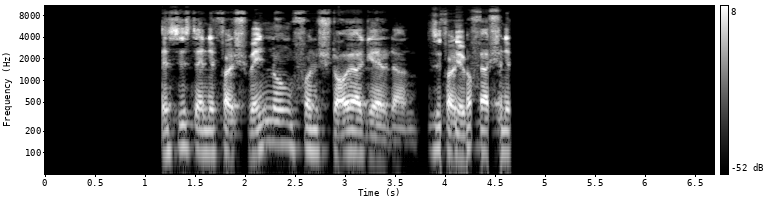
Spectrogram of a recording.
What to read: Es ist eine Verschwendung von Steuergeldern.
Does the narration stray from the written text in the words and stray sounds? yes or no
yes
